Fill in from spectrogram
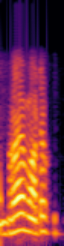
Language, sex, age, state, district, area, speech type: Bodo, male, 45-60, Assam, Chirang, rural, conversation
